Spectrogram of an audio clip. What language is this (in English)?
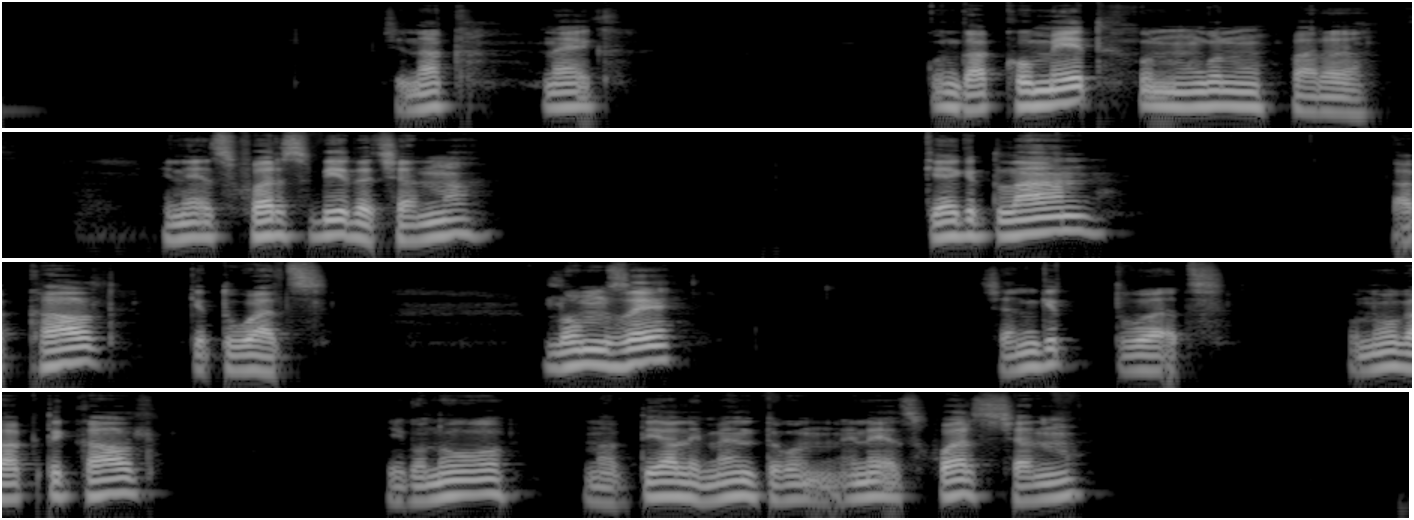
Xanaguía Zapotec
